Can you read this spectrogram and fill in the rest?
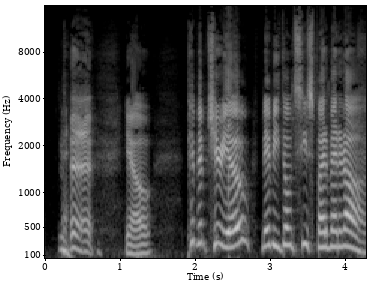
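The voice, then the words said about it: Put-on British accent. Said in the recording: “imagine that with a British accent”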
